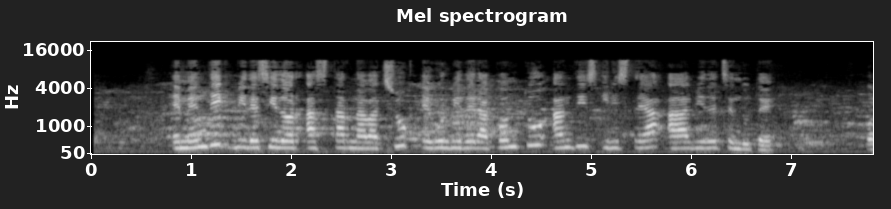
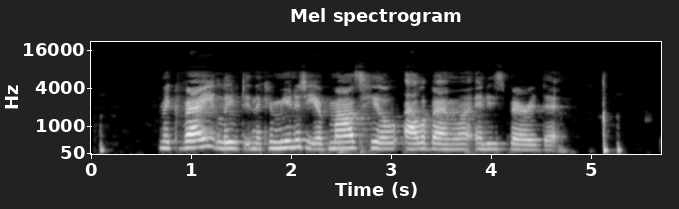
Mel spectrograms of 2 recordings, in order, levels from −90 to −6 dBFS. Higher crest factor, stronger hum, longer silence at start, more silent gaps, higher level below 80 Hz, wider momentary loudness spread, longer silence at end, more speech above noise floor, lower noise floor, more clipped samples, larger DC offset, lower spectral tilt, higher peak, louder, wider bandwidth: about the same, 20 dB vs 20 dB; neither; about the same, 0.05 s vs 0.1 s; neither; about the same, -68 dBFS vs -64 dBFS; second, 10 LU vs 14 LU; second, 0 s vs 0.4 s; second, 23 dB vs 55 dB; second, -46 dBFS vs -75 dBFS; neither; neither; second, -3 dB/octave vs -5 dB/octave; about the same, -4 dBFS vs -2 dBFS; about the same, -23 LUFS vs -21 LUFS; first, 11.5 kHz vs 7.8 kHz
